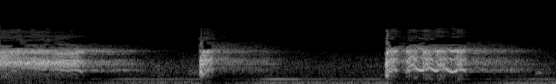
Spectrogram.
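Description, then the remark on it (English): A coyote challenge call from an electronic caller: a harsh opening yelp, then two sharp barks spaced apart, the last running into a brief wavering howl that breaks off abruptly. No talking. “You can hear it's a couple of barks and then a short howl, and then it breaks off.”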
